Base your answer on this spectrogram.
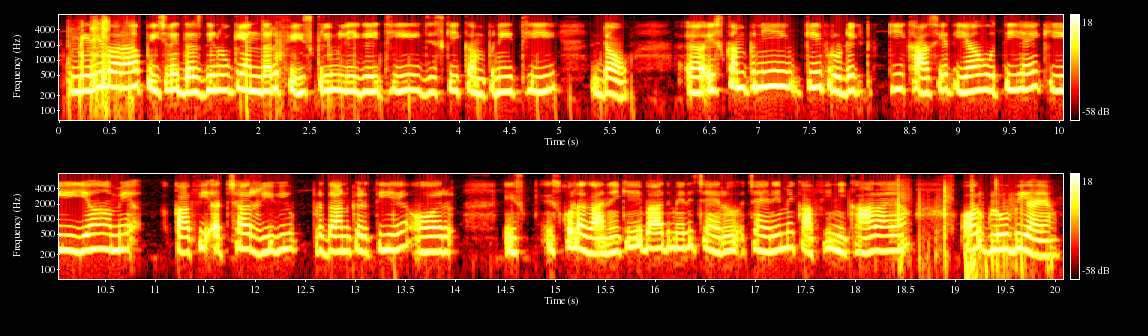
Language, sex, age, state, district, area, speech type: Hindi, female, 45-60, Madhya Pradesh, Balaghat, rural, spontaneous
